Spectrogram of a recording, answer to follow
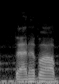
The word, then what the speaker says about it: Vannevar: Is that how you pronounce his name? Yeah, isn't that your name on Grindr? Vannevar Bush, yes, that's my drag name.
